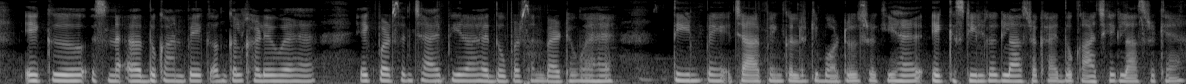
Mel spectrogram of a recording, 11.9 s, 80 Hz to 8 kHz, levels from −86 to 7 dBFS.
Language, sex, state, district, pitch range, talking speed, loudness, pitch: Hindi, female, Chhattisgarh, Sukma, 175-205 Hz, 200 wpm, -29 LUFS, 200 Hz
